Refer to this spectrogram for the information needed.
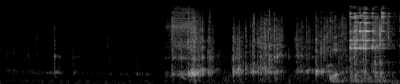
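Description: Ice cubes tumble into a glass: a few faint ticks, then a clattering run of crunchy clinks ending in a bright, ringing clink. No voices are heard.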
